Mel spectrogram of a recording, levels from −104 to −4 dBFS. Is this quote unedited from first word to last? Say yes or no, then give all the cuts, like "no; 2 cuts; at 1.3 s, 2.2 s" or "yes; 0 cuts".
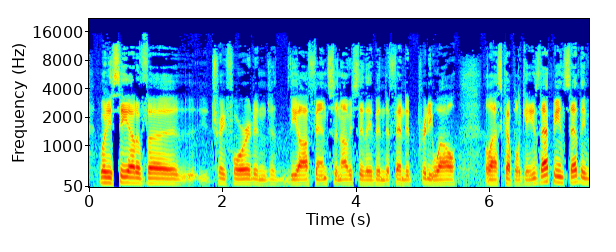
yes; 0 cuts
